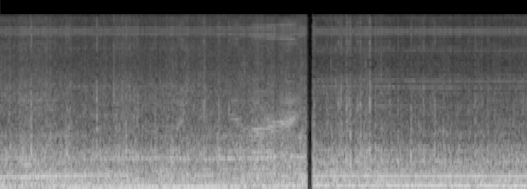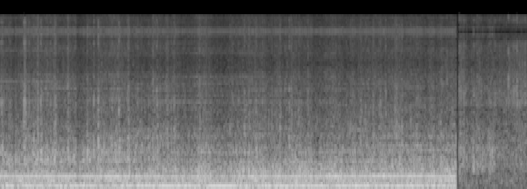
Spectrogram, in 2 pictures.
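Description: Snowcat engine running steadily under way, heard from inside the cab as a loud, even drone. It breaks off for an instant about three seconds in and cuts off just before the end.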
